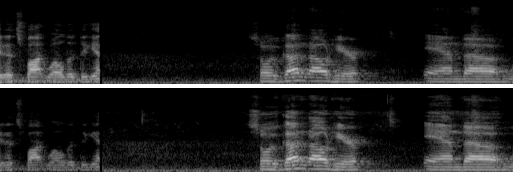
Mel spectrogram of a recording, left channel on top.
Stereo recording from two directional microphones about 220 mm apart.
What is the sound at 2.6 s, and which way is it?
Speech, 10° left (ahead or behind).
